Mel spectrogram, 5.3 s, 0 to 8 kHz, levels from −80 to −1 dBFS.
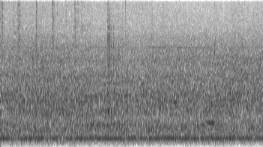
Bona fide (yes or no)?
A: yes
